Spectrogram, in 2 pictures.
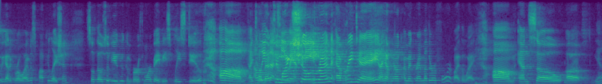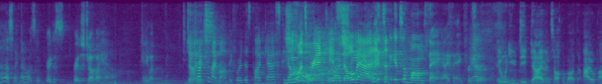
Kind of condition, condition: setting, live audience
